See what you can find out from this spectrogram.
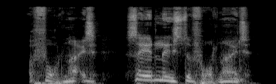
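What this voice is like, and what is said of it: Despairing, pleading voice. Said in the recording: “he cried in a despairing voice.”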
